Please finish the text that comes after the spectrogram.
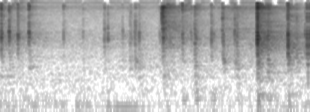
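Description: Keys on a computer keyboard are tapped in short irregular bursts while Java code is typed, soft nearby clicks with a sharper keystroke toward the end.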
